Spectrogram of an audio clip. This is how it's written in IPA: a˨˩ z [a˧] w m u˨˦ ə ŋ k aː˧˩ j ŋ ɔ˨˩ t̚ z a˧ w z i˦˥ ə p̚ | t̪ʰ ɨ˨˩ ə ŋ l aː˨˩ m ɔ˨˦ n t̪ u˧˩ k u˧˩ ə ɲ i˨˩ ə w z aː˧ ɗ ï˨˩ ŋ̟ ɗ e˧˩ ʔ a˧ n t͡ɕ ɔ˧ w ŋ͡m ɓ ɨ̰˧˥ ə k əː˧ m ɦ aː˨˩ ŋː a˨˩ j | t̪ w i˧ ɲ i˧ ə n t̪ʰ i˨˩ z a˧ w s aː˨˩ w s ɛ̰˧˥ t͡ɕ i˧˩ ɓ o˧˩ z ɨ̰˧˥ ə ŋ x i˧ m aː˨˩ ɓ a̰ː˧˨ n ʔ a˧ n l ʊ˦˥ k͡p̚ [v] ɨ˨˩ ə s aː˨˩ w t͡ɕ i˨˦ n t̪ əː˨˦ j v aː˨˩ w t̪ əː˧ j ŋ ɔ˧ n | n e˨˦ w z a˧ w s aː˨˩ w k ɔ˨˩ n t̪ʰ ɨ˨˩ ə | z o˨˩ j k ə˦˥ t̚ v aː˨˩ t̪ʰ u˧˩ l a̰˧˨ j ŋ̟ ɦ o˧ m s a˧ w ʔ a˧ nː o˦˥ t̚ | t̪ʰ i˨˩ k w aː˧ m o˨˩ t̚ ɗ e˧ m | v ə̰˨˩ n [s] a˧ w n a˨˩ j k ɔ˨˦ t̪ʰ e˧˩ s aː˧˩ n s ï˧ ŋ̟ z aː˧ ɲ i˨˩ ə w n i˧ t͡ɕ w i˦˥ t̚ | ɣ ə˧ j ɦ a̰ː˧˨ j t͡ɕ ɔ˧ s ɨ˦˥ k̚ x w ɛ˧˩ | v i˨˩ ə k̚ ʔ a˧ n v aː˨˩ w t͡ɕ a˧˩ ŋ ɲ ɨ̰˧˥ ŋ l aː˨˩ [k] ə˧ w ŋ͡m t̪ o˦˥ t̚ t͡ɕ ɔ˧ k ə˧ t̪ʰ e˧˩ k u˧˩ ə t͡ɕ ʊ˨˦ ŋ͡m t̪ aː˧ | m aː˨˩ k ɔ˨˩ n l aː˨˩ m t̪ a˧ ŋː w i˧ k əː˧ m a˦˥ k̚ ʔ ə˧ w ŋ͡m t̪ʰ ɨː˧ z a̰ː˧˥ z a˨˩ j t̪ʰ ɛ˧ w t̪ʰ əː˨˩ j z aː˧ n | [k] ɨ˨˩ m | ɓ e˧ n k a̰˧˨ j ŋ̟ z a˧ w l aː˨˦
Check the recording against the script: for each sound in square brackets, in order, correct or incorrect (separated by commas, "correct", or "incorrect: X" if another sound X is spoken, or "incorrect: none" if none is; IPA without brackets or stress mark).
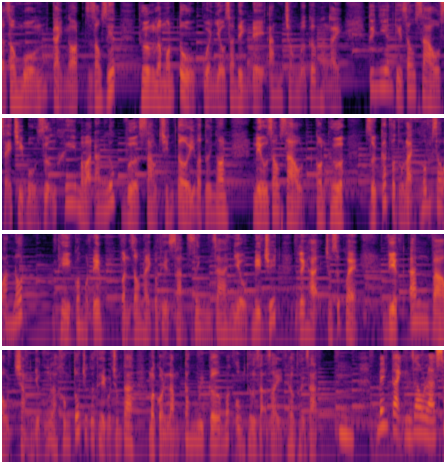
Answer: correct, correct, incorrect: z, incorrect: x, incorrect: ʔ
